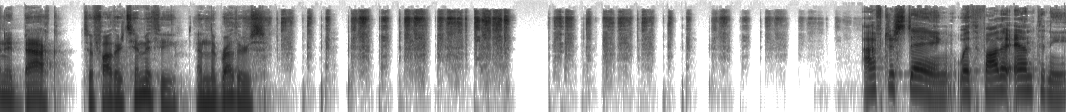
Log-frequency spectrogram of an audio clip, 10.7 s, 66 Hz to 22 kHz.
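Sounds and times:
speech: 0.0s - 3.7s, 8.6s - 10.6s
writing scratching on a scroll: 2.2s - 8.6s.

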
